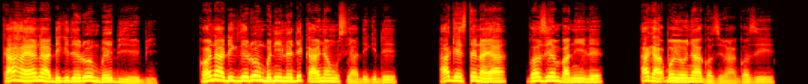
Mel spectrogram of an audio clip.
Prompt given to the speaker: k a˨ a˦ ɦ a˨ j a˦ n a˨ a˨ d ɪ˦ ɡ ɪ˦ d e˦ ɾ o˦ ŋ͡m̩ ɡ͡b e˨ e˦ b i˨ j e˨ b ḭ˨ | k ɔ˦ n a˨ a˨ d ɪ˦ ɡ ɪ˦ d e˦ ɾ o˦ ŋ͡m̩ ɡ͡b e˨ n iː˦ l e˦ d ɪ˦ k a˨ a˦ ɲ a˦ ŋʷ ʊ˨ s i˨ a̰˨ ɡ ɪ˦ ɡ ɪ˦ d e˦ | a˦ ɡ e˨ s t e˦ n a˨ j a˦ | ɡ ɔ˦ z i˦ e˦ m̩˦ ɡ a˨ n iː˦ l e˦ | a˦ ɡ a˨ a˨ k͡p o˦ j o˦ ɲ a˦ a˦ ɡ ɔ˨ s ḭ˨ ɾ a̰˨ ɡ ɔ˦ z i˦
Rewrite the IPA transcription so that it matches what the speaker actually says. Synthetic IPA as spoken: k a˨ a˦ ɦ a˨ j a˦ n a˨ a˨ d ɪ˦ ɡ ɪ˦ d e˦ ɾ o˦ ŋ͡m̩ ɡ͡b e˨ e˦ b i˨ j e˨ b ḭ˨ | k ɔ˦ n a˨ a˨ d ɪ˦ ɡ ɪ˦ d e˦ ɾ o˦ ŋ͡m̩ ɡ͡b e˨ n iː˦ l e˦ d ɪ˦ k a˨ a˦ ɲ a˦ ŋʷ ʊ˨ s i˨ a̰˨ d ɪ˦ ɡ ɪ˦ d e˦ | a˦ ɡ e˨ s t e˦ n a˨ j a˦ | ɡ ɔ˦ z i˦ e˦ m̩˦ b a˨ n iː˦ l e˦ | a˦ ɡ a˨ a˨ k͡p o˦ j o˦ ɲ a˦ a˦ ɡ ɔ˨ z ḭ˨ ɾ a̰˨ ɡ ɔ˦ z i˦

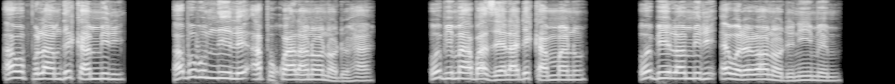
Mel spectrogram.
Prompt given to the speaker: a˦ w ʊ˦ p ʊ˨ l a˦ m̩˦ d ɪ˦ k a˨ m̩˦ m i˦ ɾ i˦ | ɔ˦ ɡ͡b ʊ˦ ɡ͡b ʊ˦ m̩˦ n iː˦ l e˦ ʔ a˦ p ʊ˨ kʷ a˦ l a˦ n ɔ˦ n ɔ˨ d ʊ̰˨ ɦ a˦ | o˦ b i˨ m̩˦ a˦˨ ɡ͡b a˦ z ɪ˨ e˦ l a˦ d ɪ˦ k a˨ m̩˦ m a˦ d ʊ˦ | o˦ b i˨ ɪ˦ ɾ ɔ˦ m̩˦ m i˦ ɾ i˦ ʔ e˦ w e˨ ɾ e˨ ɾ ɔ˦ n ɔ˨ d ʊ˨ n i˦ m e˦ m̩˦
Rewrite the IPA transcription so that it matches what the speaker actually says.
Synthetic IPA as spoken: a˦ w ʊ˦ p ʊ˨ l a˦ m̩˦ d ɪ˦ k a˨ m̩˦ m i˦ ɾ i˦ | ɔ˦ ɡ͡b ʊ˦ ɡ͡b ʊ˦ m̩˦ n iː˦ l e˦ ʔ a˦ p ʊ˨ kʷ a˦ l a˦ n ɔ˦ n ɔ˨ d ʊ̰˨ ɦ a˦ | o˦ b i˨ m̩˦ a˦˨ ɡ͡b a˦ z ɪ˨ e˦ l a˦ d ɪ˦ k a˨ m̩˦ m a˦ n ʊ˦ | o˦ b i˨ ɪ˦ l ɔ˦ m̩˦ m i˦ ɾ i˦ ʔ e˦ w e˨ ɾ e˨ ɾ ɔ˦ n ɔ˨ d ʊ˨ n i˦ m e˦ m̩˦

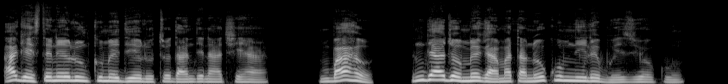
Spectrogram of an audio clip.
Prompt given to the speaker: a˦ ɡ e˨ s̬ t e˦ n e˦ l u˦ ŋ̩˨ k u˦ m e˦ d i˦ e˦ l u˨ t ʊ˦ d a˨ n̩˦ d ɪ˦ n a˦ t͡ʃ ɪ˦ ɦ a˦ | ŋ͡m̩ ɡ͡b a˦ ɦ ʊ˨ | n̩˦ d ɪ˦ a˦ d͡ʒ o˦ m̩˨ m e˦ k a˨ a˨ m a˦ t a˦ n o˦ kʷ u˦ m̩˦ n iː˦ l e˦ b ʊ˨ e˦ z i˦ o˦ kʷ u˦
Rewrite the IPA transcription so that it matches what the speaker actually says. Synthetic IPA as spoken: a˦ ɡ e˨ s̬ t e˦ n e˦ l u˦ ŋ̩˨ k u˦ m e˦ d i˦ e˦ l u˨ t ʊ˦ d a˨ n̩˦ d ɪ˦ n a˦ t͡ʃ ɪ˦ ɦ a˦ | ŋ͡m̩ ɡ͡b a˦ ɦ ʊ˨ | n̩˦ d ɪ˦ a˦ d͡ʒ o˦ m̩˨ m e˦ ɡ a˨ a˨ m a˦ t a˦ n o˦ kʷ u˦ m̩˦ n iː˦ l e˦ b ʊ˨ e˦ z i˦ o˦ kʷ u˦

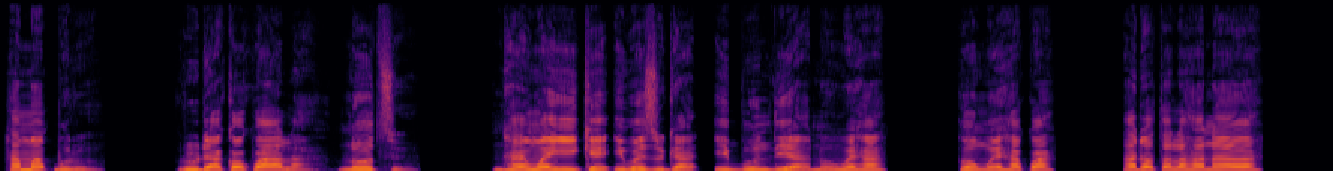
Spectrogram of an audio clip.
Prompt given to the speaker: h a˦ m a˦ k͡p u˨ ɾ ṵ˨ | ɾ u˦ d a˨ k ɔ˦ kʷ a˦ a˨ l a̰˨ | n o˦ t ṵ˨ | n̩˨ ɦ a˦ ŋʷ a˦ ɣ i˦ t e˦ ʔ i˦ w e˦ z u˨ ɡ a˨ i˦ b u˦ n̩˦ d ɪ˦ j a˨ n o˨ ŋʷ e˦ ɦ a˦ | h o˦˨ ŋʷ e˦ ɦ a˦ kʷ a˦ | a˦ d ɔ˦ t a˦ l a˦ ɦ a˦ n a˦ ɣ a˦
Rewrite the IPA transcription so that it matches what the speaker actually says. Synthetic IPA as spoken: h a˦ m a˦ k͡p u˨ ɾ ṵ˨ | ɾ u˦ d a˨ k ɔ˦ kʷ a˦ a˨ l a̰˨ | n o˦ t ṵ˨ | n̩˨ ɦ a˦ ŋʷ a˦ ɣ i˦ k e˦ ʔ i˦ w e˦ z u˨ ɡ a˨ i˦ b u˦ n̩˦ d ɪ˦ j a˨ n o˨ ŋʷ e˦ ɦ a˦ | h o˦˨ ŋʷ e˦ ɦ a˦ kʷ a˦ | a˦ d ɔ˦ t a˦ l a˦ ɦ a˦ n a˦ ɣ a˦

